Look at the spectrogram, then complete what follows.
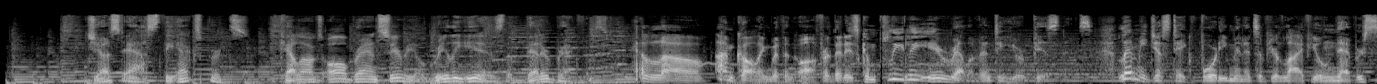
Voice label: male, mid30s mid40s warm

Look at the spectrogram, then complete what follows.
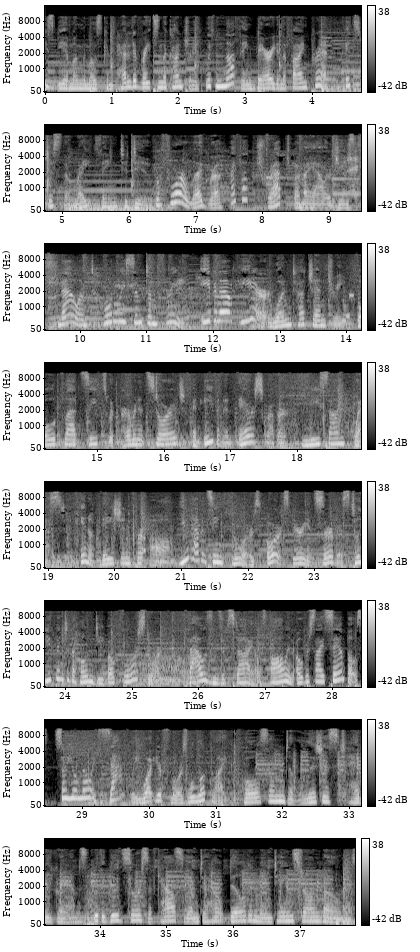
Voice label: female, late30s early40s clean

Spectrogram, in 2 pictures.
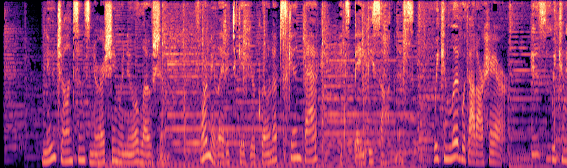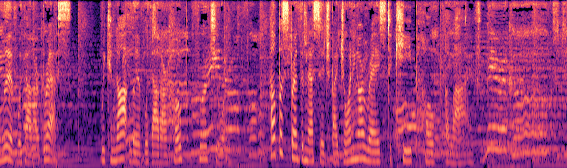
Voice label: female, late 30s early 40s, clean

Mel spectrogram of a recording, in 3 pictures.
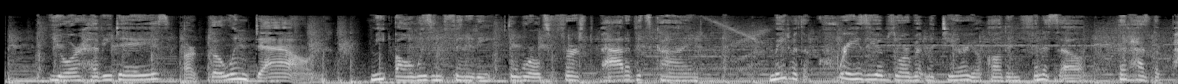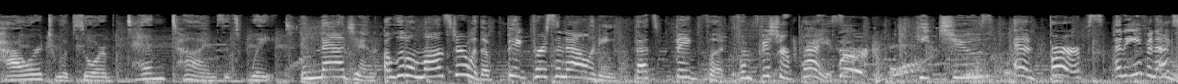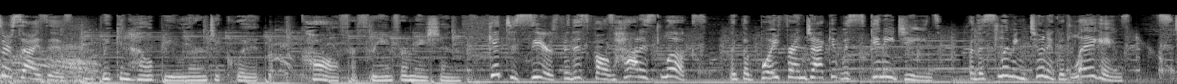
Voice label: female, late 20s mid 30s contemp

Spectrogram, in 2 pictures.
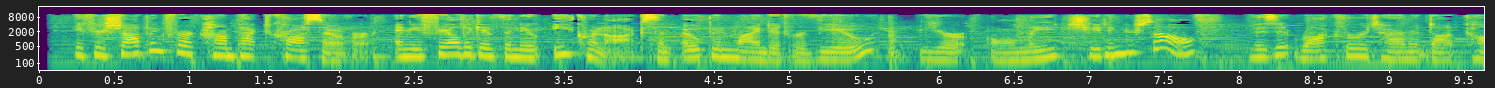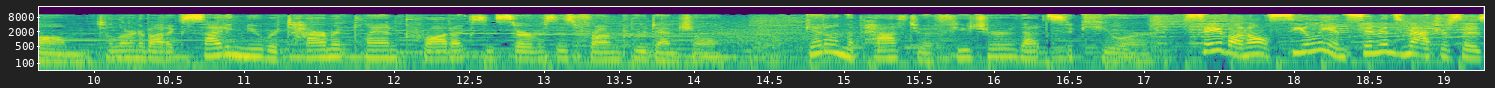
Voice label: female late 20s mid 30s contemp

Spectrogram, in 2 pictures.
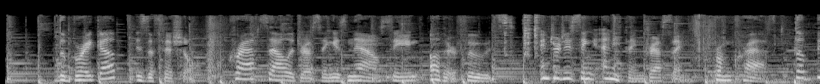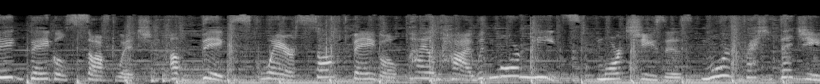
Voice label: female, late30s early40s clean

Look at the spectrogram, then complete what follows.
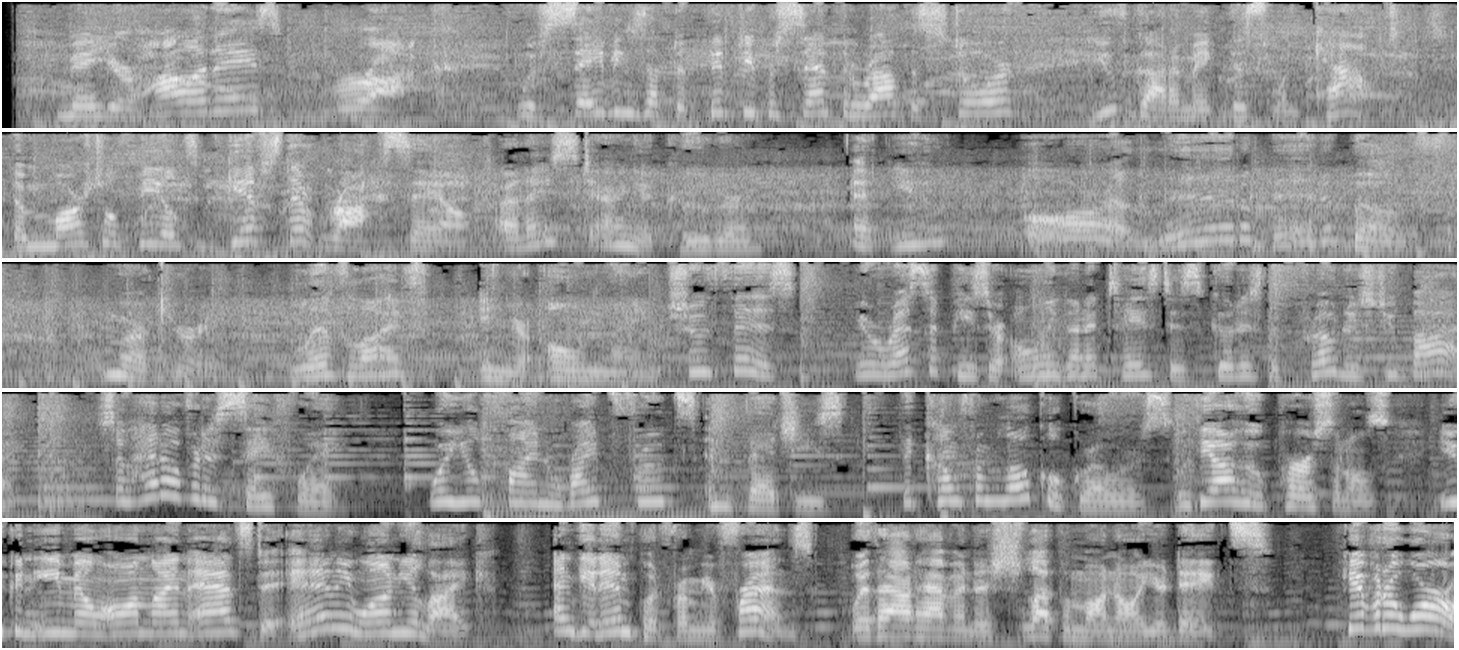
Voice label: female, late 20s mid 30s contemp

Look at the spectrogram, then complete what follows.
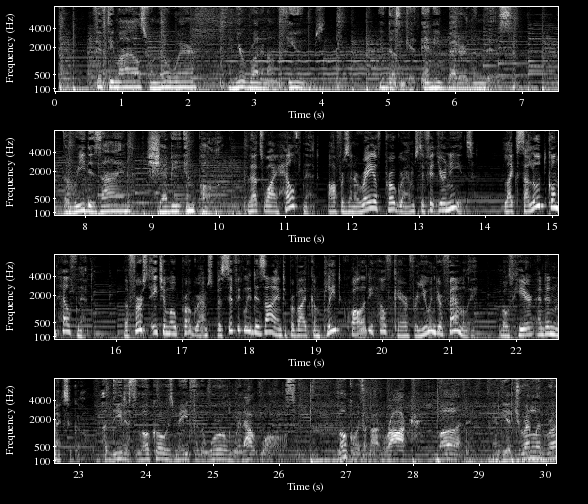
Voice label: male, mid 30s mid 40s, cool

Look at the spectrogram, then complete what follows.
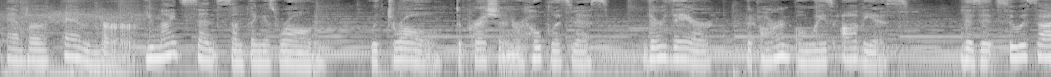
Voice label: female, late20s mid30s contemp

